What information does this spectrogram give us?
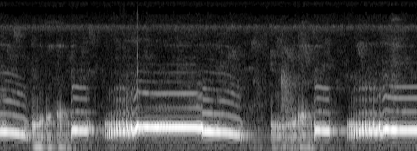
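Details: Pelung Barbary dove calling as a lure for other doves: pulsed rolling notes break into held tonal coos, one drawn out about a second and slightly falling at its end, then a silence and a fresh start.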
